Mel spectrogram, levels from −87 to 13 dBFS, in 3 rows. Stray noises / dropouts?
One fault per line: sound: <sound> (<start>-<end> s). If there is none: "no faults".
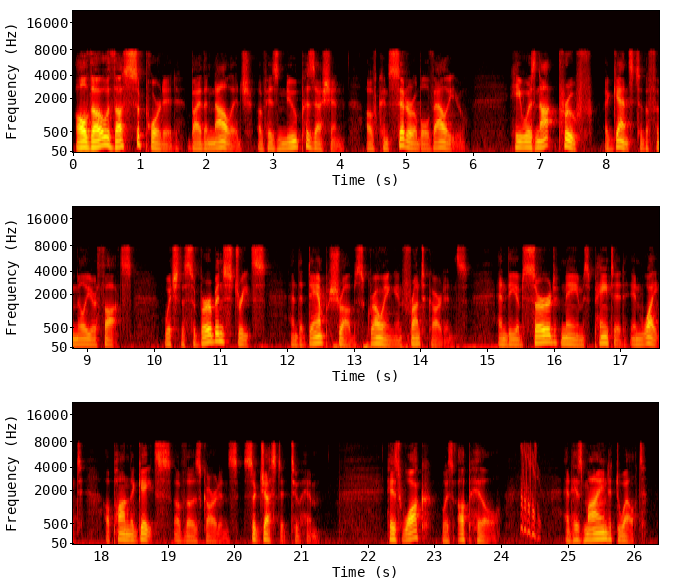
sound: chirp (24.3-24.6 s)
